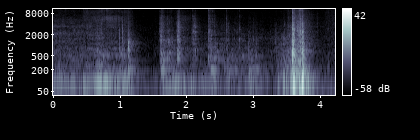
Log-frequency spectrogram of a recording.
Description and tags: Drawer sliding closed
cloth, fabric, hiss, metal, object, slide, swish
